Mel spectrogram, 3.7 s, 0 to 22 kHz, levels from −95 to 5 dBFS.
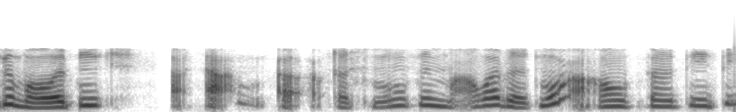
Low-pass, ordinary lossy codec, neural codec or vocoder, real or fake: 3.6 kHz; none; autoencoder, 44.1 kHz, a latent of 192 numbers a frame, MeloTTS; fake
